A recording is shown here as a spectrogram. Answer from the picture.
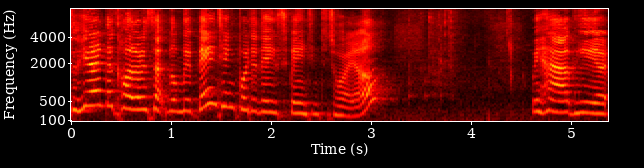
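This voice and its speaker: A woman is speaking. Her pitch swings very widely. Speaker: painting tutorial creator. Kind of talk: tutorial. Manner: casual, chatty.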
